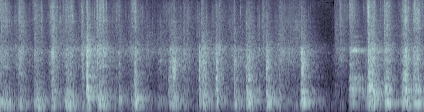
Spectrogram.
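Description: Plastic wrapping crinkling and cardboard being pulled and torn by hand as a parcel is opened: a dense, irregular run of crackles, with a short lull about three seconds in.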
